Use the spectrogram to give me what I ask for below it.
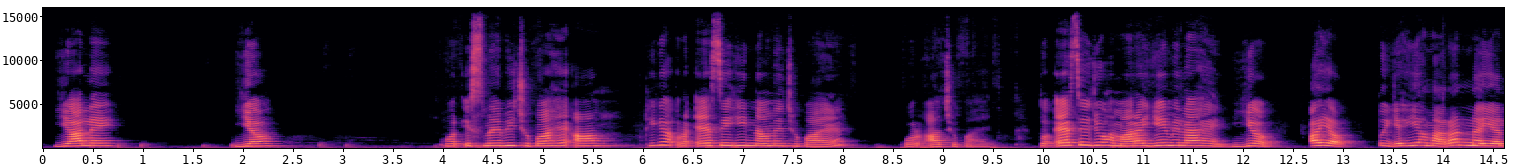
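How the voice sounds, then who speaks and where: A woman teaching a grammar lesson, patiently repeating and rephrasing each point. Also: high-pitched.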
